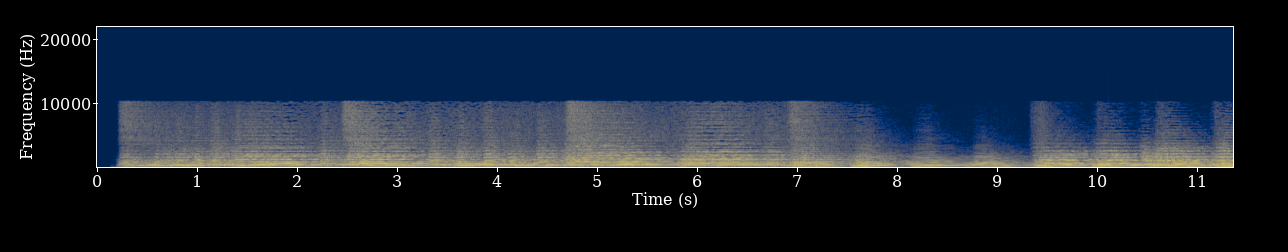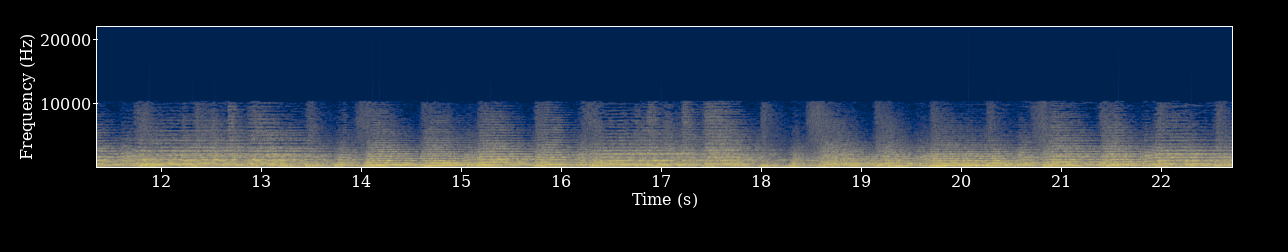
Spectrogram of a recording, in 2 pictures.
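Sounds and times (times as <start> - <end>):
instrumental music: 0.2 - 22.7.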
